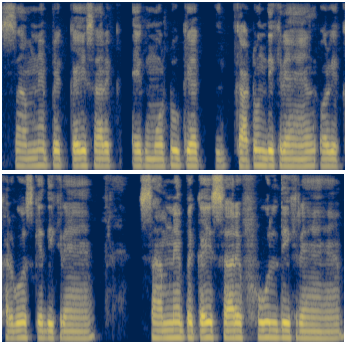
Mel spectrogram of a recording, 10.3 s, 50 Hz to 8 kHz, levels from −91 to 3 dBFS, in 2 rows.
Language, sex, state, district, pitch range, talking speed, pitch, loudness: Hindi, male, Bihar, Jamui, 125-130 Hz, 150 wpm, 125 Hz, -18 LUFS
